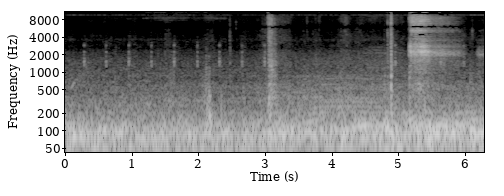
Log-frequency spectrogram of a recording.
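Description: Car road and engine noise heard inside the cabin of a moving car: a steady low rumble, with a couple of sharp clicks and a brief rustle near the end.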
